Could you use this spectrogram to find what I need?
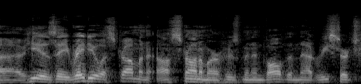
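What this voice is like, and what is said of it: Usual voice. Nothing is said of it.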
